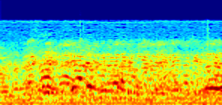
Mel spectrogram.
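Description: Overlapping voices of spectators and players talking and calling out, with a steady low hum underneath.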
